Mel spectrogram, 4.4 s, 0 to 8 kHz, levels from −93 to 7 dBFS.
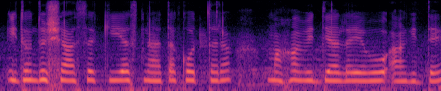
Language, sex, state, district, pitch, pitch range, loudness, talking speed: Kannada, female, Karnataka, Belgaum, 250 Hz, 235-255 Hz, -30 LUFS, 80 wpm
